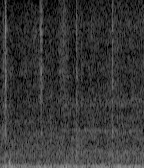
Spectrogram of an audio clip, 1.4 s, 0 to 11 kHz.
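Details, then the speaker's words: HCalory TB2 Toolbox 2 diesel heater, first startup on a temporary setup after filling with diesel: soft regular ticking about three times a second over a low rumble, the fuel pump priming normally before the heater lights. "it's priming, I believe."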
